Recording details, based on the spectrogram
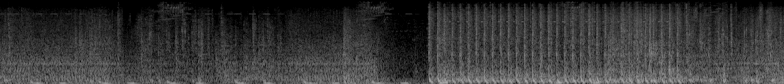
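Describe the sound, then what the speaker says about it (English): Rapid bursts of automatic gunfire from a Rainbow Six Siege match, loud and continuous, rattling for several seconds before a brief dip and then a sharper, denser volley of rapid shots. "They're shooting"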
